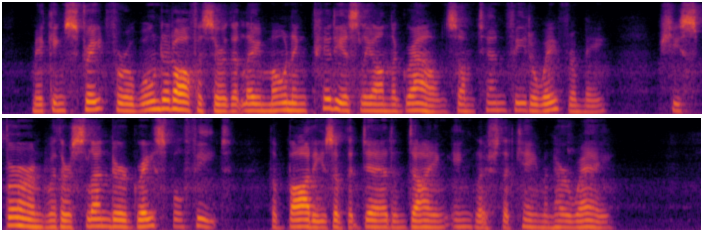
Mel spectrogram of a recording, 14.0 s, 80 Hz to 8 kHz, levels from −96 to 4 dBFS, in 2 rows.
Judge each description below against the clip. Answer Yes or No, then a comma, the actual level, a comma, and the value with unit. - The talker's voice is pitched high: No, medium, 175 Hz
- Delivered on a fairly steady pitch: Yes, narrow, 2.2 semitones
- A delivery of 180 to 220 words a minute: No, average, 165 wpm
